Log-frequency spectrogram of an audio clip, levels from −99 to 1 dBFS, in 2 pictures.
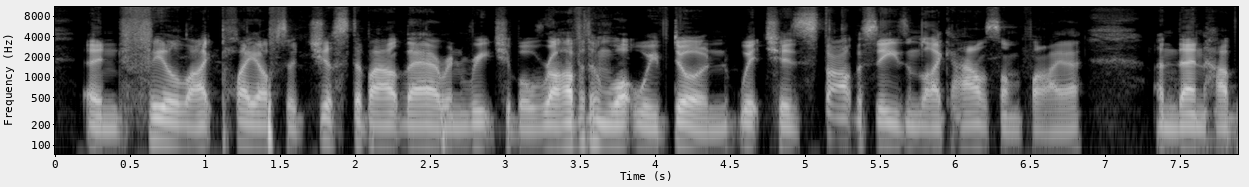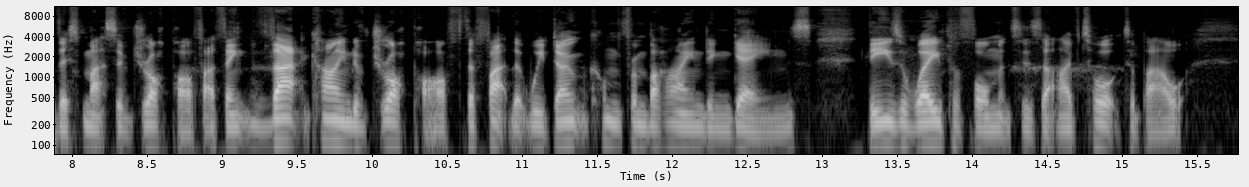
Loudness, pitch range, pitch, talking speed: -29 LUFS, 90-105 Hz, 100 Hz, 215 wpm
